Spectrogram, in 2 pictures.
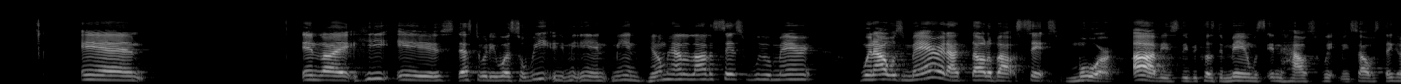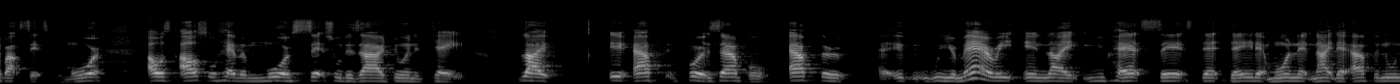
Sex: female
